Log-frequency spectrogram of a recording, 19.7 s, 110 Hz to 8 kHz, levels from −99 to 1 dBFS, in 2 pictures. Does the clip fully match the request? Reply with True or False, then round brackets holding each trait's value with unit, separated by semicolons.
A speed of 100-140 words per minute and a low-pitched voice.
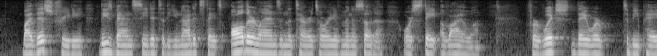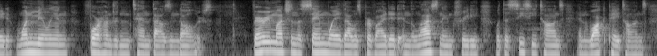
False (160 wpm; 130 Hz)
